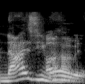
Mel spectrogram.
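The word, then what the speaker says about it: Nazr Mohammed: Well, so the Naz is it Nazer Muhammad is Naz R. What? Or Nazi Muhammad. That's how you pronounce it.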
